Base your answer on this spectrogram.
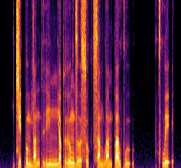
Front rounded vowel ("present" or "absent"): absent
